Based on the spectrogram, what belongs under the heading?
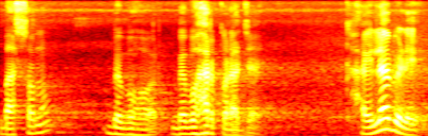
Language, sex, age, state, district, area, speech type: Odia, male, 30-45, Odisha, Kendrapara, urban, spontaneous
